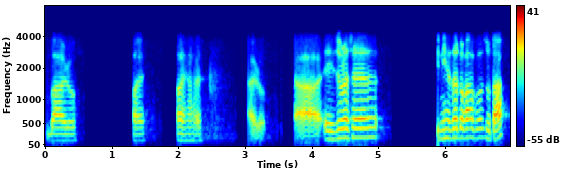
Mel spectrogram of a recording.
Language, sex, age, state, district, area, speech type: Assamese, male, 30-45, Assam, Darrang, rural, conversation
